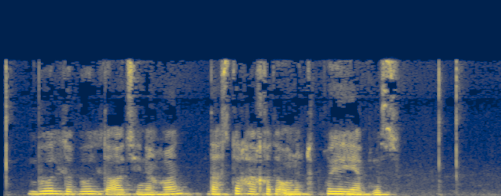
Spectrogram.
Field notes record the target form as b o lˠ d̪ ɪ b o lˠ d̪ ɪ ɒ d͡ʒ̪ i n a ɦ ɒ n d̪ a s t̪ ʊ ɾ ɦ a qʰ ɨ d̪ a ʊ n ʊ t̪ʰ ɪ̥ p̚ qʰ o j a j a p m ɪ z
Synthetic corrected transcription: b o lˠ d̪ ɪ b o lˠ d̪ ɪ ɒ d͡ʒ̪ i n a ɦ ɒ n d̪ a s t̪ ʊ ɾ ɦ ɑ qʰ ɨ d̪ a ʊ n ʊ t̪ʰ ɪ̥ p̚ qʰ o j a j a p m ɪ z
